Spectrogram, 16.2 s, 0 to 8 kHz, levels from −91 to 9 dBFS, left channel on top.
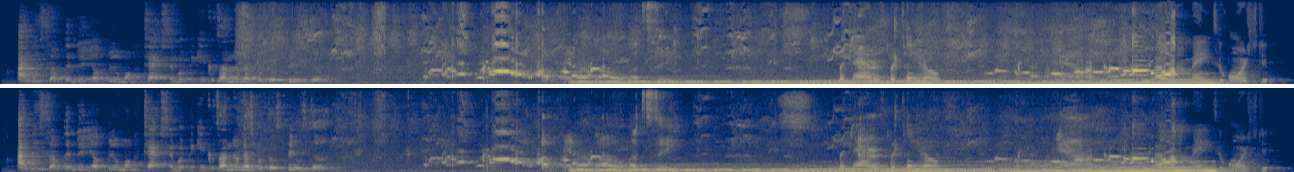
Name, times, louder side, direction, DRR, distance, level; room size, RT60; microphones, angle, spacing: voice 1, 0.2-4.1 4.4-4.5 6.1-6.2, right 2 dB, 45° right, 2 dB, 2.3 m, -37 dB
sound 1, 3.0-3.5 3.8-4.8 5.1-8.4 8.7-8.8 9.1-11.0 11.4-14.7, left 9 dB, 80° left, 0.6 m, -27 dB
voice 2, 6.8-8.5 9.7-10.1 10.7-11.0 13.2-13.6, right 1 dB, 15° right, 2 dB, 1.8 m, -36 dB
sound 2, 7.1-15.2, right 2 dB, 65° right, 1.0 m, -25 dB
voice 3, 10.5-11.8 14.5-15.8, left 4 dB, 50° left, 11 dB, 0.8 m, -32 dB
12.5 x 12.0 x 9.3 m, 0.86 s
head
